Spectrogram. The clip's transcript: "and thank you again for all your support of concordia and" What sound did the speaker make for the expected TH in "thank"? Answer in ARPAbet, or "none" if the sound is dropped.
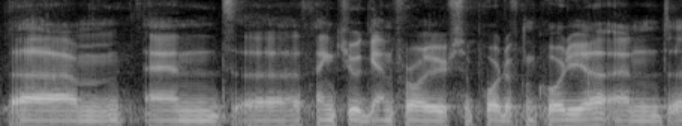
TH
